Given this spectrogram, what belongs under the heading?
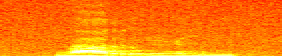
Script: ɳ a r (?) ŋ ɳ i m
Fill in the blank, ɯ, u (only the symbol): u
